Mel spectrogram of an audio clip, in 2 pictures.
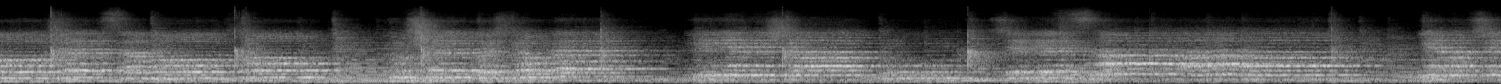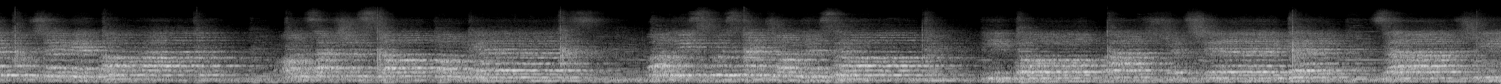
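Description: A large group of young people, boys and girls together, singing a religious song. The song goes in sung phrases of a few seconds, with short breaks between them.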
